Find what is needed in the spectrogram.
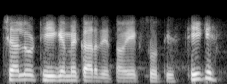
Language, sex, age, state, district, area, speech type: Hindi, male, 18-30, Madhya Pradesh, Jabalpur, urban, conversation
